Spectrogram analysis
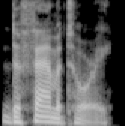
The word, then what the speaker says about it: defamatory: Next is the word defamatory. And this word has five syllables and the stress is on that second syllable.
